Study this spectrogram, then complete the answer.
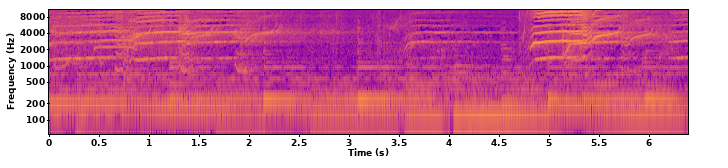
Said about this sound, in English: Of killer whales actually has its own unique set of sounds, a repertoire of very distinctive calls.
